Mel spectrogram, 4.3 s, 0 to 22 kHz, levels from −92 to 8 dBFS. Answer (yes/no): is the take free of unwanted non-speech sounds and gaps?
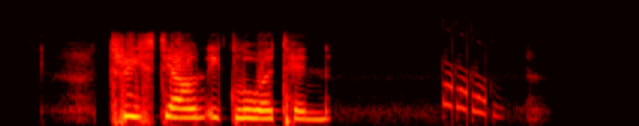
no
